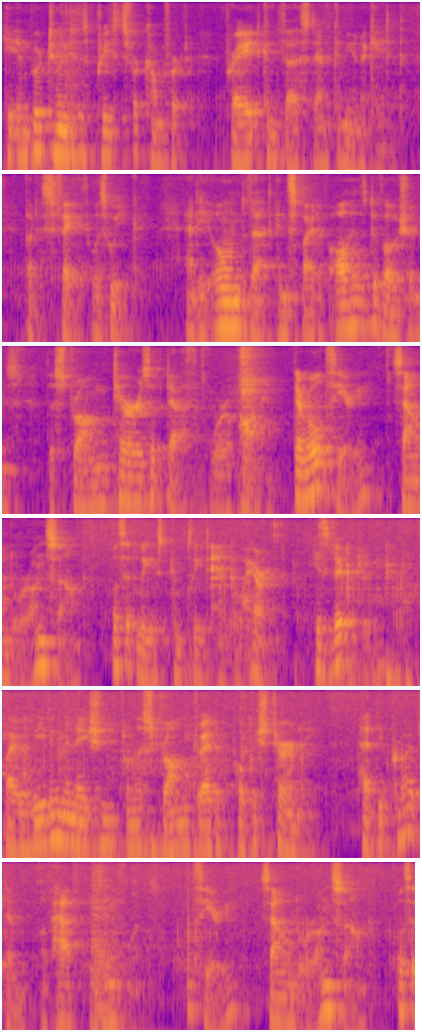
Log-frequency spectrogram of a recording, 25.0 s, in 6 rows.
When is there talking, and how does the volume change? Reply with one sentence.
The talking can be heard from 0.0 to 25.0 s, at a steady volume.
